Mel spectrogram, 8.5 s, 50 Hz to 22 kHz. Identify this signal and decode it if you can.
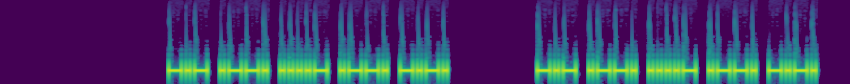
Morse code, heard as a keyed tone, about 28 wpm, 700 Hz. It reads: KP4PC KP4PC
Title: DXCC-100 Call Signs - 5 Characters - Repeated 3x - 28wpm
